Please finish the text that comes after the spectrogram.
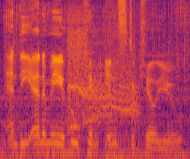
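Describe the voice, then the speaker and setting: A man's voice: fairly high pitch, normal speed, loud music behind the voice. A man giving casual let's play game commentary, explaining things analytically and often correcting himself as he goes. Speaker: gameplay commentator. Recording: noisy recording with clear background noise.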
